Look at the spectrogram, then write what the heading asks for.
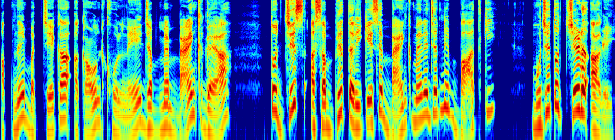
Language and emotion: Hindi, disgusted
